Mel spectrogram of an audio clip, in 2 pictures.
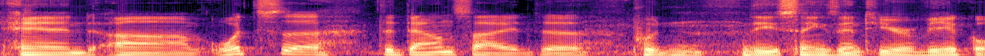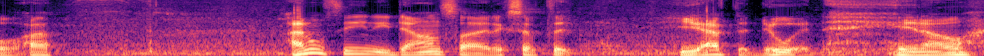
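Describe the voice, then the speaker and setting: A man's voice: lowish voice, normal speed, slight background noise. A man hosting his own channel, giving a rambling, easygoing product review full of filler words while standing by a vehicle. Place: by a vehicle, showing its lights.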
